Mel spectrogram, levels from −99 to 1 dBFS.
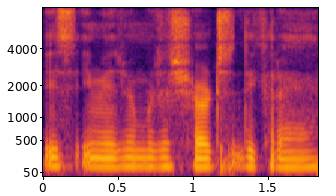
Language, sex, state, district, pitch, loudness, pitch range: Hindi, male, Arunachal Pradesh, Lower Dibang Valley, 115 Hz, -20 LUFS, 110-115 Hz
